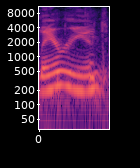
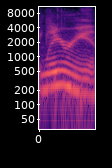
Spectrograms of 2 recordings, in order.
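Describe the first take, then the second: First: The name ends with a t sound. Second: The name ends without a t sound. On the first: The speaker calls it wrong. "I'm definitely not calling them" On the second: The speaker calls it right.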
